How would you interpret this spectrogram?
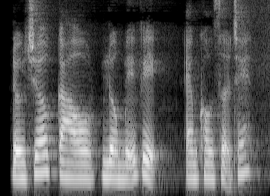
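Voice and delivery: ordinary delivery

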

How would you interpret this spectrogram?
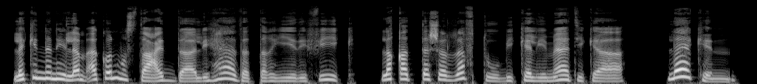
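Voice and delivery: usual speaking voice

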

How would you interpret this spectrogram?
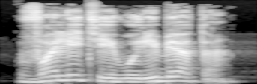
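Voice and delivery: plain reading voice

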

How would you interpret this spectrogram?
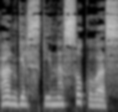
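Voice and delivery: plain

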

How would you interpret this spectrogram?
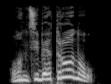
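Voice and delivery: ordinary delivery

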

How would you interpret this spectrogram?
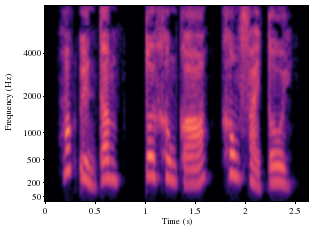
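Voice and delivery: plain

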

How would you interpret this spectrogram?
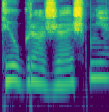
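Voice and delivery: plain

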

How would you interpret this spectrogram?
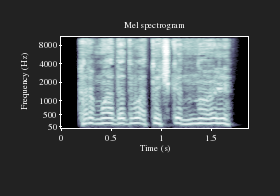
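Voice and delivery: trembling, very high-pitched voice. A student answers which artifact went missing: trembling voice. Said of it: "дрожащим голосом ответил ученик".

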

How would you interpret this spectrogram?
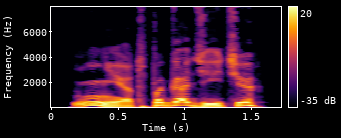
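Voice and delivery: high-pitched, objecting, protesting tone. Clitridge objects before Shaw cuts him off: protesting tone. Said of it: "протестующим тоном произнес Клитридж".

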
